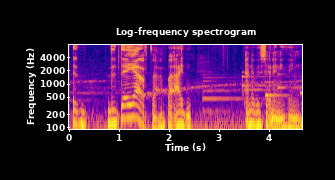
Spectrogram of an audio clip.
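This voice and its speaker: Boyfriend roleplay lead, male actor: haunted hitman living as a professor, very deep male voice, measured delivery, intimate and smitten. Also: very animated, music in the background. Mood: fond, teasing. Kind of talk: ASMR boyfriend roleplay, dramatic monologue.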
